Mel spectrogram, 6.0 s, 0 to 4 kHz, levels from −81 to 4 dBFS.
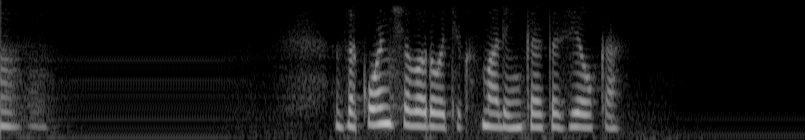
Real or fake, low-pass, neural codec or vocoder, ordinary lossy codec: fake; 3.6 kHz; codec, 16 kHz, about 1 kbps, DyCAST, with the encoder's durations; none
